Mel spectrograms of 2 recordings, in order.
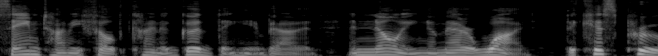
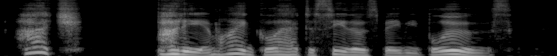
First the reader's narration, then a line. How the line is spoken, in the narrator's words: exclaimed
